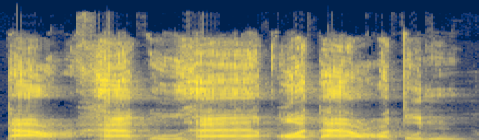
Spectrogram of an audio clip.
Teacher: Ini ada ro tafkim, ro tebal. Ro sukun didahului fathah. Tarhaquha qataratun, ro-nya juga tebal, tafkim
